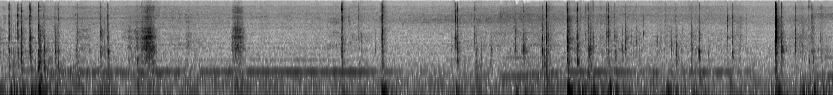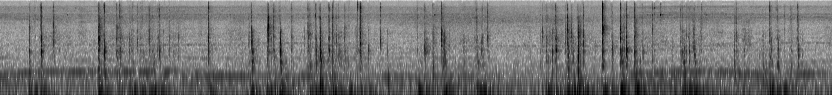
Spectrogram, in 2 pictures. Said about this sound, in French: Nous devons juste taper la commande.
